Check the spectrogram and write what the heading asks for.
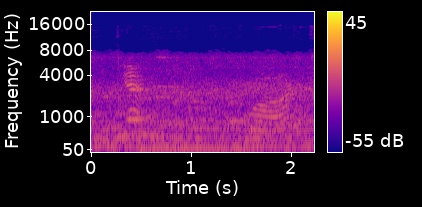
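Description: Children's voices chattering in a classroom, a few short high-pitched calls over a steady low hum.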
